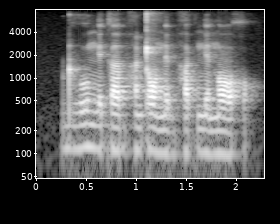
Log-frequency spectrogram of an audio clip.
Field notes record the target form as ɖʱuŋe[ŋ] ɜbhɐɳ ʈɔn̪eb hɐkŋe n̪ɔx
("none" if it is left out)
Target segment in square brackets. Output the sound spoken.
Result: k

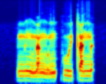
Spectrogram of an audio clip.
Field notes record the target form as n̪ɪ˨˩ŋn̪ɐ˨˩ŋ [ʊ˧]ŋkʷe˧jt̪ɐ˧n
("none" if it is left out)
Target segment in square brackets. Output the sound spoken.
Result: ʊ˧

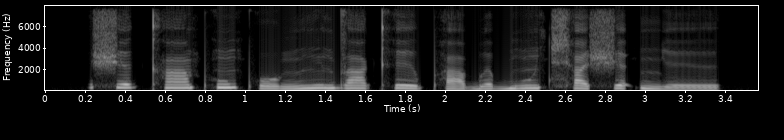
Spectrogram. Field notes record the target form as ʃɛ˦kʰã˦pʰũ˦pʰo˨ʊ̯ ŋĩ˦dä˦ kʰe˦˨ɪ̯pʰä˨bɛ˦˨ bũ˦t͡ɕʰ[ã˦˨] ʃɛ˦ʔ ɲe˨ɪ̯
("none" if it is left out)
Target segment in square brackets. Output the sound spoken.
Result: ä˦˨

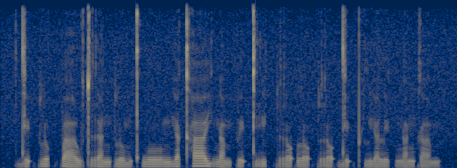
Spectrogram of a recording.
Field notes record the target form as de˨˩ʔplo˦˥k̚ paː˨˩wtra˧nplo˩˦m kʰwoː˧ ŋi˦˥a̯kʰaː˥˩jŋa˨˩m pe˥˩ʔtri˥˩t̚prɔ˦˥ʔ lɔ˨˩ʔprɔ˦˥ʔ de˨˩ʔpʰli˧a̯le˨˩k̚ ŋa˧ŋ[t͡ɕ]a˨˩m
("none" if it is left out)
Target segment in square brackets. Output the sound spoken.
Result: k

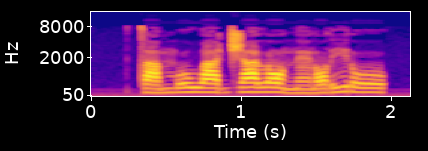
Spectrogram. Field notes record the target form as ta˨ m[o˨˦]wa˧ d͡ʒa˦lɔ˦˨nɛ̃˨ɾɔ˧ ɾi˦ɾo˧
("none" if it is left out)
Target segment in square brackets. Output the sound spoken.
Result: o˨˦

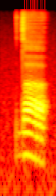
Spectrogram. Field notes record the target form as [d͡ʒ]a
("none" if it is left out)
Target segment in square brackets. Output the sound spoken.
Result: d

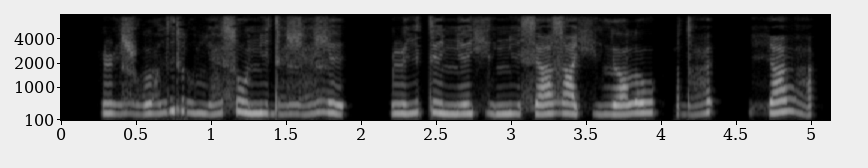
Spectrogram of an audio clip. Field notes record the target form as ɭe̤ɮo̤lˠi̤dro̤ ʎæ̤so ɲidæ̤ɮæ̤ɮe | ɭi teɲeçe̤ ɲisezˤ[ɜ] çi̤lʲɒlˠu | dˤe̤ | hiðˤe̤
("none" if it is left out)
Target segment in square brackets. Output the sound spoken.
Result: æ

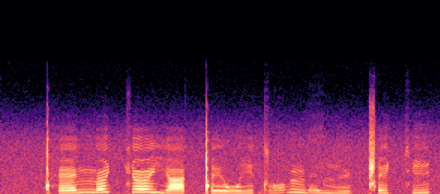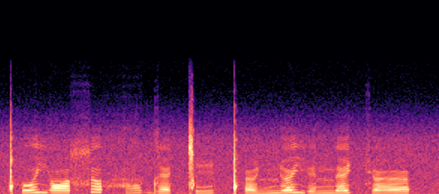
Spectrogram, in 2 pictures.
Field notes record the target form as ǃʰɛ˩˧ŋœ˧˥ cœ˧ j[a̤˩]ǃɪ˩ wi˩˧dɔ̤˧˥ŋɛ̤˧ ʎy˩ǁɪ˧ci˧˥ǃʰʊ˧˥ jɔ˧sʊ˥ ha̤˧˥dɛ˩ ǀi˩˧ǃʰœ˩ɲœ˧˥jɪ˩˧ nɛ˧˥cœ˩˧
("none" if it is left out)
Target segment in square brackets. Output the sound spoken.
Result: a˩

